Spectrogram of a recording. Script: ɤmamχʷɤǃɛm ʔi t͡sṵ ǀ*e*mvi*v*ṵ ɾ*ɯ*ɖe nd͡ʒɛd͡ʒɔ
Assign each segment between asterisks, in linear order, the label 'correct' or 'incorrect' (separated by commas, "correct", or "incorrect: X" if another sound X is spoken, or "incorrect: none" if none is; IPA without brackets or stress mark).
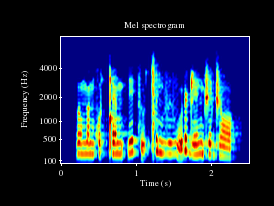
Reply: incorrect: i, correct, correct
